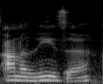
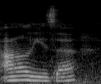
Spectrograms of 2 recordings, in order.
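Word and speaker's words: Anneliese: First of all, I think it's Annalisa. – Okay. – If there's an E at the end. – Mm-hmm. – Yeah, Annalisa. And then, how do you spell that? – Like Mitchell. – Oh. – M-I-C-H-E-L.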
